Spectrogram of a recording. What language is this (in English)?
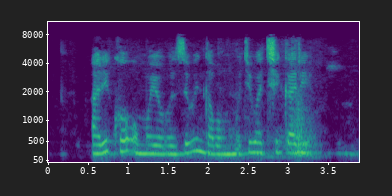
Kinyarwanda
